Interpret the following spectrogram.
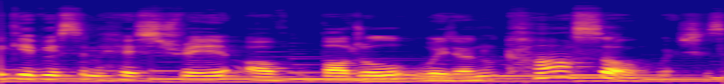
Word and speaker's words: Bodelwyddan Castle: But first, let me give you some history of Bodelwyddan Castle, which is how I learned to pronounce it.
